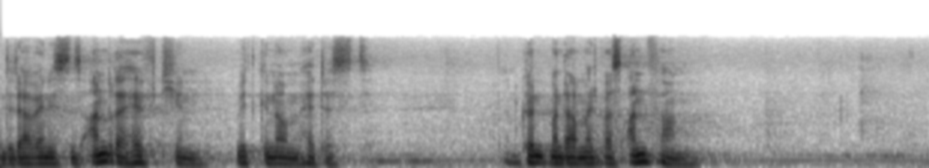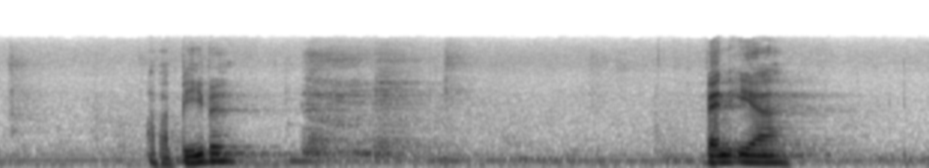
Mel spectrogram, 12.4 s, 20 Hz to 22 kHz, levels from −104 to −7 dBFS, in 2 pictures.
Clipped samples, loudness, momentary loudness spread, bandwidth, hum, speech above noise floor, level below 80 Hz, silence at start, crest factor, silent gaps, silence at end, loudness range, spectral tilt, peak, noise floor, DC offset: under 0.1%; -22 LUFS; 23 LU; 10 kHz; 50 Hz at -50 dBFS; 28 dB; -56 dBFS; 0 s; 22 dB; none; 0.65 s; 5 LU; -5.5 dB/octave; -2 dBFS; -49 dBFS; under 0.1%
